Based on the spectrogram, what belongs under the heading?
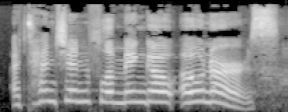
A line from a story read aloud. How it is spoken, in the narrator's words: in her loudest voice, she said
